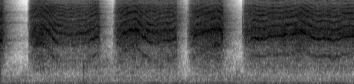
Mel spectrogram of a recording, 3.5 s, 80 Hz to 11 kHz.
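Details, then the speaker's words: Electric screwdriver with a single 18650 cell, losing torque despite charging, stalled against fingers: four short high whines sagging in pitch; owner suspects a dying cell or a failed charging input diode. "it sounds like it's really really struggling there to uh just on my fingers"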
